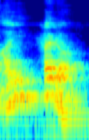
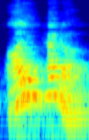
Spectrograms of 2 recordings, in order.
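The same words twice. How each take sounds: The two takes are said the same way.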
